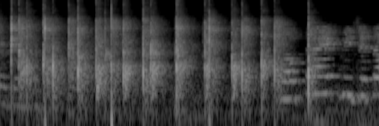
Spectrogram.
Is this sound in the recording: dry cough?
no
